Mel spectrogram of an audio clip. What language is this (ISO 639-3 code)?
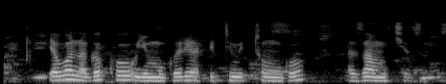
kin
